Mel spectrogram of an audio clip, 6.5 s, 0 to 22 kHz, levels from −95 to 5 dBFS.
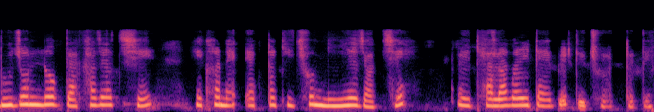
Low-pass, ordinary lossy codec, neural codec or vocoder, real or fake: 7.2 kHz; none; codec, 44.1 kHz, 2.6 kbps, DAC; fake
